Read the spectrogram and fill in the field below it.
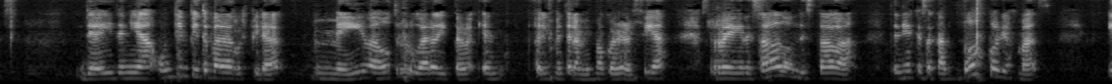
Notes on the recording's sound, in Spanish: el audio del Instagram Live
